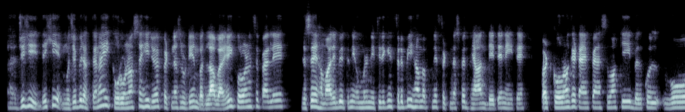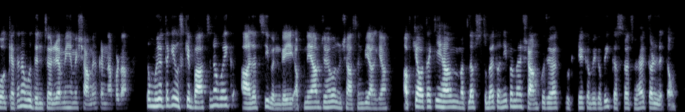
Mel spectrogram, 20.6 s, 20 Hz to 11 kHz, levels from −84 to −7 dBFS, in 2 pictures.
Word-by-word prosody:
अ, - - -11
जी, 190 +8 0
जी। 190 -6 +2
देखिए 190 +4 -1
मुझे 135 +5 -2
भी 190 - +1
लगता 170 - 0
है - - +1
ना - - +4
कि 225 - +3
कोरोना 145 -2 +1
से 195 - +2
ही 190 +1 +2
जो 175 - 0
है 180 - +1
फ़िटनेस 155 0 -1
रूटीन 160 +3 0
बदलाव 130 0 +4
आया 120 - +5
है। 185 - +5
कोरोना 175 0 +1
से 195 - -8
पहले 175 +1 +2 0.3
जैसे 140 +7 +4
हमारी 140 -3 +3
भी - - +4
इतनी 165 0 -3
उम्र 155 0 -4
नहीं 155 -1 -3
थी - - -1
लेकिन 165 +3 -2
फ़िर 170 -1 0
भी 195 +4 -1
हम 175 -1 +1
अपने 165 +1 -5
फ़िटनेस 145 -1 -5
पे 170 - 0
ध्यान 140 -1 +1
देते 130 +2 +1
नहीं 140 -2 -1
थे 140 - +2 0.3
बट 155 0 +4
कोरोना 155 +1 +3
के 180 +1 +4
टाइम 150 -2 +4
पे 160 - +3
ऐसा 150 0 -3
हुआ 160 - 0
कि 170 0 0
बिल्कुल 150 +2 -4 0.2
वो 155 +1 +1 0.3
कहते 145 +5 -2
हैं - - -5
ना 205 - +1
वो 190 - 0
दिनचर्या 145 -2 +1
में 150 - -5
ही 155 - -1
हमें 150 0 -6
शामिल 140 -1 -1
करना 140 -2 -6
पड़ा। 135 - -2 0.3
तो 200 - -1
मुझे 200 +1 +3
लगता 205 - -2
है - - -9
कि 225 - +1
उसके 205 0 +1
बाद 155 0 +7
से 200 - -8
ना 225 - 0
वो 215 -1 -2
एक 220 0 -2 0.2
आदत-सी 155 +5 +3
बन 130 -1 -4
गई 130 +1 +3
अपने 155 0 -4
आप 160 - +1
जो 160 - -2
है - - -1
वो - - 0
अनुशासन 140 -3 -3
भी 150 - -1
आ 135 - +2
गया। 135 0 -3 0.3
अब - - +5
क्या 185 - +6
होता 175 +1 +2
है - - -6
कि 185 - +1
हम 170 0 +4
मतलब 160 +2 0
सुबह 155 0 -3
तो 170 0 -4
नहीं 175 +2 -4
पर 190 - -1
मैं 185 0 -2
शाम 130 -5 +4
को 155 - -7
जो 145 0 0
है 150 - +1
उठ 140 - -13
के 150 - -4
कभी-कभी 145 +3 -6
कसरत 140 0 -4
जो 135 - -10
है 155 - +1
कर 145 -1 +2
लेता 125 - -4
हूँ। - - -7
155 Hz, 320 wpm, -24 LUFS, 145-175 Hz, 0.3 s, बाद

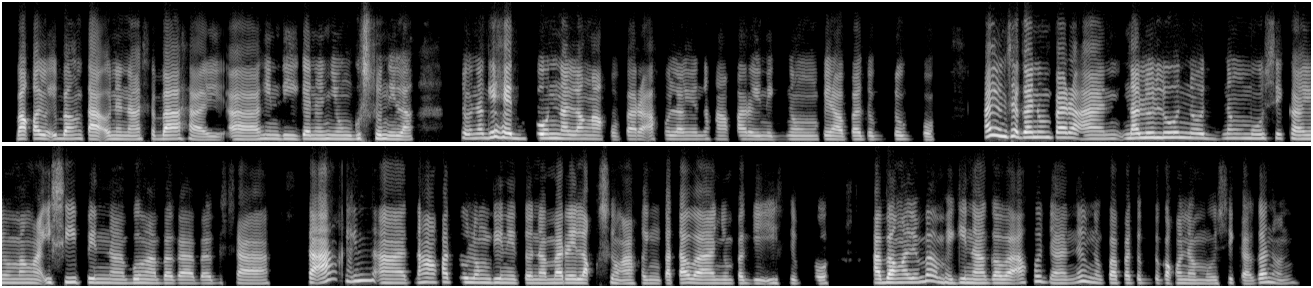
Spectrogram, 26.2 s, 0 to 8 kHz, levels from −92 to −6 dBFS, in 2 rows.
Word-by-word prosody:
baka 220 +1 +6
yung - - -4
ibang 215 0 0
tao 195 -2 +4
na 205 - -1
nasa 195 +2 -2
bahay, 200 -6 +2
ah, 180 -1 +2
hindi 210 -1 -3
ganun 210 0 0
yung 205 -1 -2
gusto 220 +1 -2
nila. 190 -4 0 0.5
So 240 - +1
naghe-headphone 245 -2 +3
na 225 - +5
lang 210 -1 0
ako 185 -3 -3
para 195 -1 0
ako 205 - -10
lang 195 0 -2
yung 195 - -10
nakakarinig 190 -2 -5
nung 190 -1 -6
pinapatugtog 190 +1 -3
ko. 170 -2 -6 0.5
Ayon 385 -3 +6
sa 345 - +6
ganung 295 0 +5
paraan, 220 -6 +3
nalulunod 265 -3 +2
ng 245 0 -5
musika 235 -2 -2
yung 215 0 -3
mga 210 -2 0
isipin 225 -2 -2
na 200 -1 -2
bumabagabag 195 -2 -2 0.2
sa 180 -2 0 0.4
sa - - +8 0.2
akin 330 -2 -2
at 210 -1 +1
nakakatulong 240 -2 0
din 210 -2 -1
ito 200 +1 -3
na 195 -1 0
ma-relax 200 0 +2
yung 195 -3 -3
aking 185 0 -5
katawan, 195 0 +3
yung 190 0 -6
pag-iisip 185 0 -7
ko. 180 0 -4 0.5
Habang 225 +1 +6
halimbawa 265 +7 0
may 225 -4 -3
ginagawa 200 -2 +1
ako 295 +5 -4
diyan 195 -3 -5
ayon 290 +1 -2
nagpapatugtog 205 -1 -5
ako 200 - -1
ng 185 -1 -3
musika 180 0 -7
ganun. 215 -1 -3
205 Hz, 150 wpm, -24 LUFS, 195-230 Hz, 0.5 s, sa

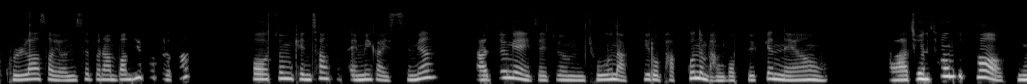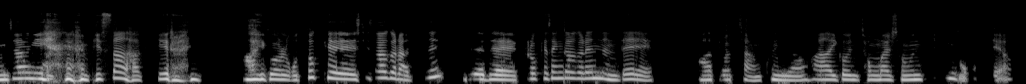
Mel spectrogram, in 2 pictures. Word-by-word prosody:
골라서 230 +1 -2
연습을 200 +4 -5
한번 230 +2 -1
해 310 - +1
보다가 300 - -11 0.6
어 240 -1 +2
좀 270 +2 -1
괜찮고 240 +1 -2
재미가 220 +1 0
있으면 215 - -2 0.4
나중에 275 +7 0
이제 200 0 -4
좀 200 -1 -2
좋은 220 +4 +2
악기로 215 +2 -3
바꾸는 260 +8 +1
방법도 180 +1 -6
있겠네요. 205 -3 +1 0.6
아 200 +2 +2
저는 250 +1 +7
처음부터 340 - +3
굉장히 265 +5 +4 0.5
비싼 245 +5 +1
악기를 200 +2 0 0.6
'아 225 0 +6
이걸 230 -1 +4
어떻게 265 - +2
시작을 290 -1 -1
하지?' 295 - -2 0.2
네네. 225 -3 +2
그렇게 255 +1 -5
생각을 285 0 -2
했는데 230 -7 0 0.4
아 210 - -6
그렇지 215 +1 -10
않군요. 195 +1 -1
아 220 0 -1
이건 215 0 0
정말 210 0 -1
좋은 215 +3 +1 0.2
팁인 280 -2 -2
것 - - -6
같아요. 250 0 -12
225 Hz, 295 characters per minute, -22 LUFS, 210-265 Hz, 0.6 s, 저는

